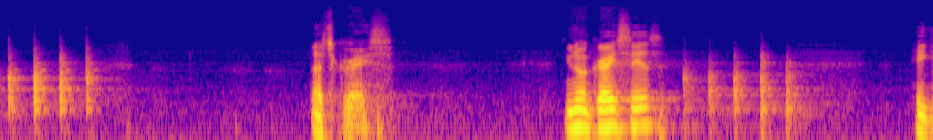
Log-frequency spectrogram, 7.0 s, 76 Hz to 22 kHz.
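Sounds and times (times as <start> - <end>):
firm knocking on a door: 0.0 - 0.8, 5.1 - 6.1
speech: 2.3 - 3.0, 4.2 - 5.1.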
